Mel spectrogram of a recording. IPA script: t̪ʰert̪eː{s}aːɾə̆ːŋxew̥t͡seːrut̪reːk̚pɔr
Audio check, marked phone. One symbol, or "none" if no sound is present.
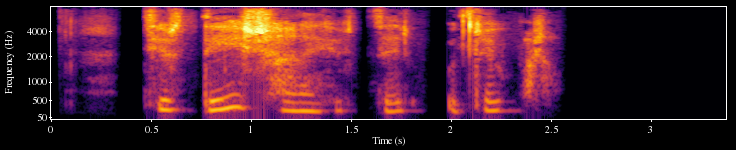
ʃ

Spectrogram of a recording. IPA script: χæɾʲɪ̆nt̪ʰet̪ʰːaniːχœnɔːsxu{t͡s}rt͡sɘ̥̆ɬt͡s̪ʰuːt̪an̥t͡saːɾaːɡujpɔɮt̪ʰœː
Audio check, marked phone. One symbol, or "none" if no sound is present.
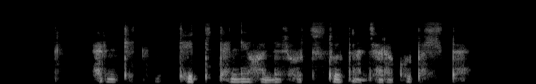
none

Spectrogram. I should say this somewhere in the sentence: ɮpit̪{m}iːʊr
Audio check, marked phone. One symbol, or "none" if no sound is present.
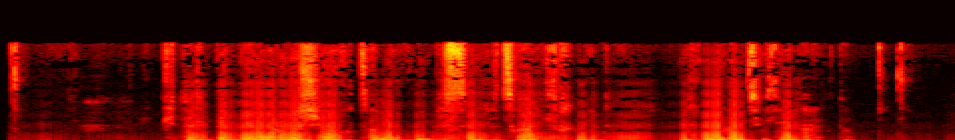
n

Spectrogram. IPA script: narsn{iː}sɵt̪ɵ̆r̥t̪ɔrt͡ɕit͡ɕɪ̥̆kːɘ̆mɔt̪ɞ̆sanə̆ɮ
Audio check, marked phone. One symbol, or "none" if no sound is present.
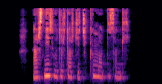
iː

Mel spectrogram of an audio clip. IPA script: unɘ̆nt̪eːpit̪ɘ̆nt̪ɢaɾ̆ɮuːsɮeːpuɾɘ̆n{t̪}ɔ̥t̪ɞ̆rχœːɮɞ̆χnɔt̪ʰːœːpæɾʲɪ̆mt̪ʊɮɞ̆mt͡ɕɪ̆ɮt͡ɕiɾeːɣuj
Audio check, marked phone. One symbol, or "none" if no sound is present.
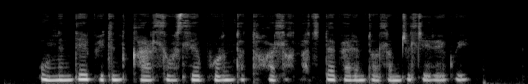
t̪ʰ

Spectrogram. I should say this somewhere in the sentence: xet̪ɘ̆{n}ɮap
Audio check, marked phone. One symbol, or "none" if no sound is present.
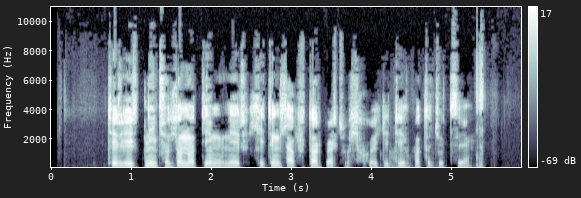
ŋ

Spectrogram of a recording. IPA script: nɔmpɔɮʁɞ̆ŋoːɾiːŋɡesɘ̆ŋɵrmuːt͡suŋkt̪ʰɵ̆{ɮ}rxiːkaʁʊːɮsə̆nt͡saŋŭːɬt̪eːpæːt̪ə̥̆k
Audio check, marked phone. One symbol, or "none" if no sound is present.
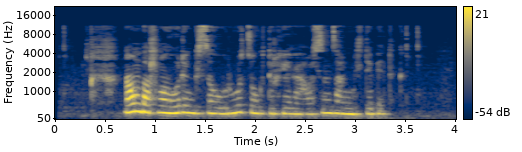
none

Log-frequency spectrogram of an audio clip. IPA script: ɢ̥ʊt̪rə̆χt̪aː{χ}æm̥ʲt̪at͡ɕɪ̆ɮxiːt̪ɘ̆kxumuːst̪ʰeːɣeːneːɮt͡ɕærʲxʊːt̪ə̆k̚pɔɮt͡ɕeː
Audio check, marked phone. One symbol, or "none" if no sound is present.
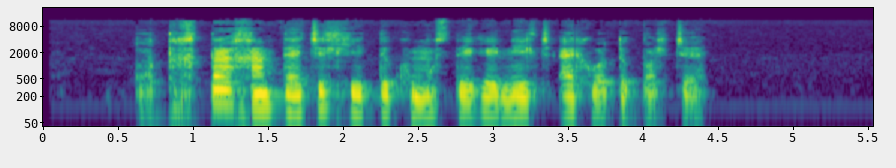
χ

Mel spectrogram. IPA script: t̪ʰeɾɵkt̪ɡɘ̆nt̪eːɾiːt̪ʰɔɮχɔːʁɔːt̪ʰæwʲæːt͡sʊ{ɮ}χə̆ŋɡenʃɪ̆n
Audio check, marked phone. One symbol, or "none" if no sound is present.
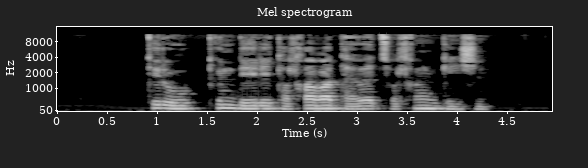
ɮ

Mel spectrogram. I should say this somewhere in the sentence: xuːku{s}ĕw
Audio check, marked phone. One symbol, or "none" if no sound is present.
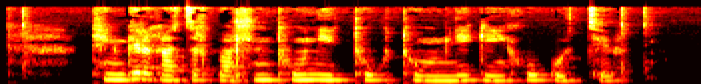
t͡s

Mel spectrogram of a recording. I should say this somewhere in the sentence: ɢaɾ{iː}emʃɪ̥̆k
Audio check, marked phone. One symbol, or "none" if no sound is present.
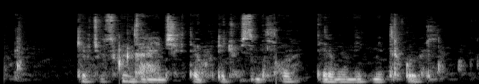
aː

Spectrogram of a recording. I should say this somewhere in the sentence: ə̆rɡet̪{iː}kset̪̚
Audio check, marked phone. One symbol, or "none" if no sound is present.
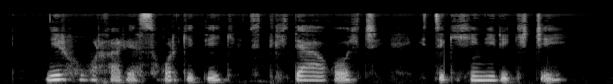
iː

